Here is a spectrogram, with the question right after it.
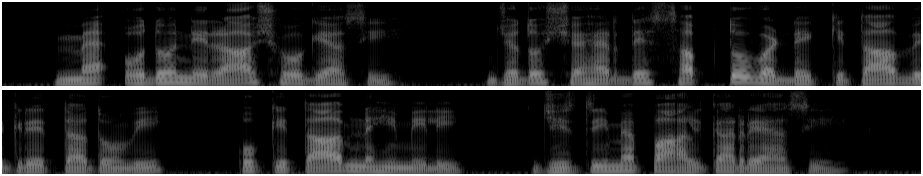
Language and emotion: Punjabi, sad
